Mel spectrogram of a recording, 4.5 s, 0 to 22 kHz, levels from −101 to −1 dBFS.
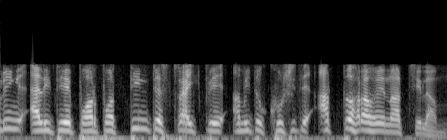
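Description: At 1.84 s, right after "অ্যালিতে পরপর তিনটে", there's a brief packet loss with last packet repeated: about 20 ms replayed, giving a small blip through the telephone-band G.711 sound.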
